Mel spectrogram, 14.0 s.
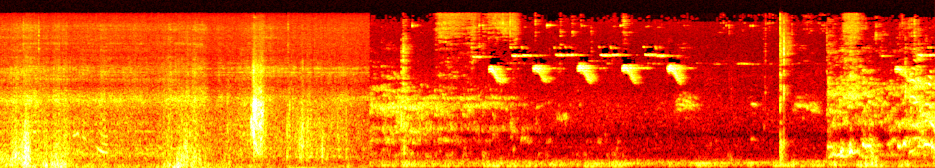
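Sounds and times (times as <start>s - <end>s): small songbird calling: 7.0s - 12.3s.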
